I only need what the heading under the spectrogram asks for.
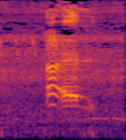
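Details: A cat, described as a new friend, gives one short meow lasting about a third of a second, a harmonic sound that falls slightly in pitch, over quiet room background.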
